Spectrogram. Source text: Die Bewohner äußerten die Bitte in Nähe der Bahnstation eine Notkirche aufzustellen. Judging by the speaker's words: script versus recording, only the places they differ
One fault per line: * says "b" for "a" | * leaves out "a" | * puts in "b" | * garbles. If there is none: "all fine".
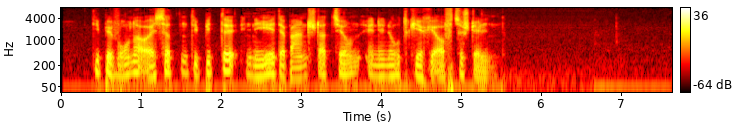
all fine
